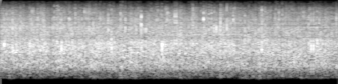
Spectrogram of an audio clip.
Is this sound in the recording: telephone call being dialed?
no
